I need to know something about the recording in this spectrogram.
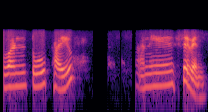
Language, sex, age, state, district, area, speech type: Marathi, female, 60+, Maharashtra, Nagpur, urban, conversation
